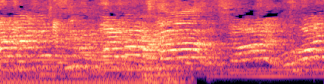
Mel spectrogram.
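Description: Many schoolchildren talking at once in a classroom, over a background music track whose bass drops out just over a second in.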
